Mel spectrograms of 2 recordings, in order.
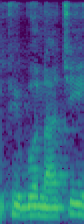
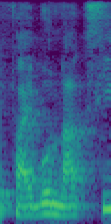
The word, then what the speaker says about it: Fibonacci: तो हम लोग पहले उस फिबोनाची सीक्वेंस को, इसका एक्चुअल प्रोनाउंसिएशन फिबोनाची है, कई बार इसे फाइबोनाक्सी भी कहते हैं, पर इन जनरल हम इसे फिबोनाची सीक्वेंस कहते हैं।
